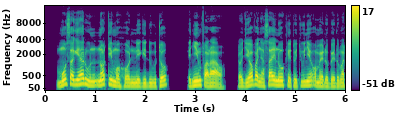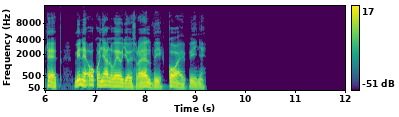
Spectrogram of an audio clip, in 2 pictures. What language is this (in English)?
Luo (Kenya and Tanzania)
